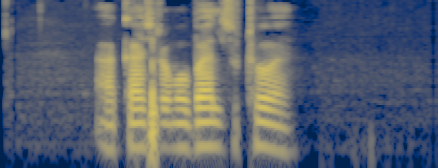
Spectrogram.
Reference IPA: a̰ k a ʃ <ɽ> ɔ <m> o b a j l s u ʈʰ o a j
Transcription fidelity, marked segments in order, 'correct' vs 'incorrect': incorrect: ɾ, correct

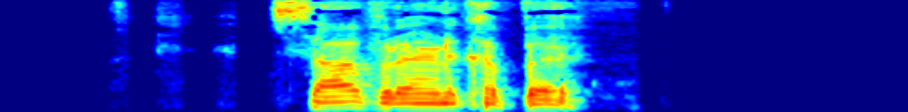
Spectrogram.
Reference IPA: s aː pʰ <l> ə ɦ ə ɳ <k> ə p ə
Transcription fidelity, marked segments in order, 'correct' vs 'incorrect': incorrect: ɾ, incorrect: kʰ

